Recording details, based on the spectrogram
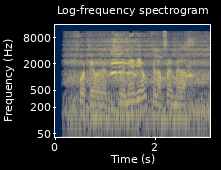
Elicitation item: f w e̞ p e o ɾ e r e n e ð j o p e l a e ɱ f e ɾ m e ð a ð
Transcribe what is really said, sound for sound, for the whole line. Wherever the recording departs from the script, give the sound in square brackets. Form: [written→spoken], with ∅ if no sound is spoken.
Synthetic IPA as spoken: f w e̞ p e o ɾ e r e [n→m] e ð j o [p→k] e l a e ɱ f e ɾ m e ð a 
